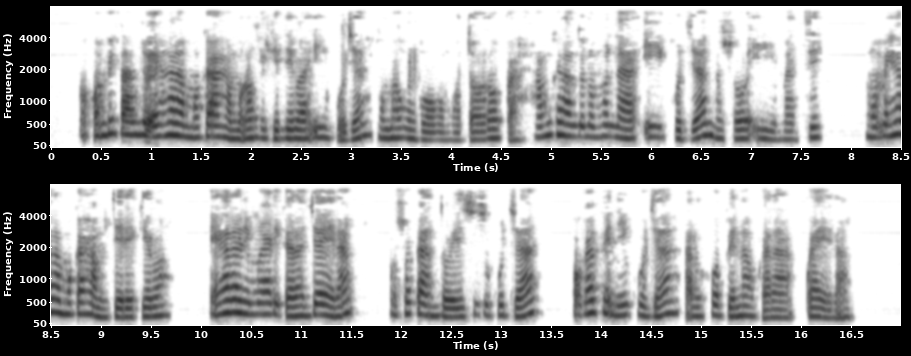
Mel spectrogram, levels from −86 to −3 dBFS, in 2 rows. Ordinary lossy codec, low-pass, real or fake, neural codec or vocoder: MP3, 32 kbps; 7.2 kHz; fake; vocoder, 22.05 kHz, 80 mel bands, HiFi-GAN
